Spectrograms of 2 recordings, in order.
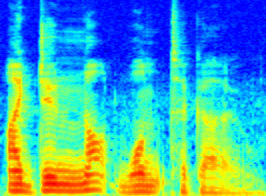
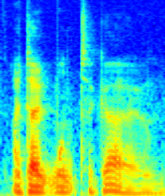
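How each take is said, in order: First: Do not is said in full. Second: Do not is contracted to don't. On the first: It sounds weightier and more emphatic. "sounds like it's got a bit more weight" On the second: It sounds casual and relaxed. "It sounds a bit more casual"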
